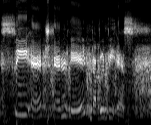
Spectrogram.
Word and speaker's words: schnapps: We have schnapps. Now, SCHNAPPS. It's pronounced as schnapps. It's a German drink made from grain.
